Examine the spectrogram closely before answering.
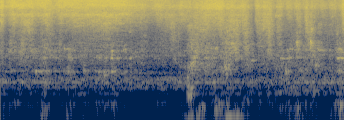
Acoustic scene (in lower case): restroom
